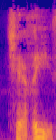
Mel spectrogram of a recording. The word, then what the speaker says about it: Cherrier: Yo conocí a una cantante francesa que se llama Marie Cherry, se escribe Marie Cherrier y,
